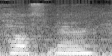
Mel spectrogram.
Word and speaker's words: Kufner: check this company out, Kufner. I'm saying that correctly, right? Yep. It's a new company, so I want to make sure I say it right. But Kufner Yachts USA.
